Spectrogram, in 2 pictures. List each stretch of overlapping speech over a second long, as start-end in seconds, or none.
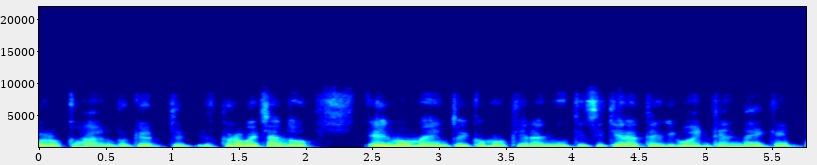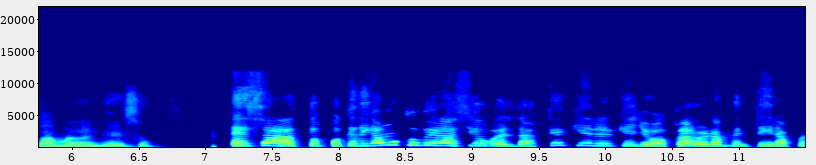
none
